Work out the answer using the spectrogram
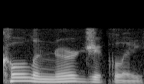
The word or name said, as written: cholinergically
